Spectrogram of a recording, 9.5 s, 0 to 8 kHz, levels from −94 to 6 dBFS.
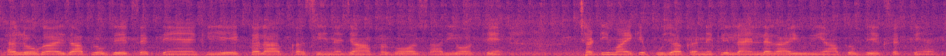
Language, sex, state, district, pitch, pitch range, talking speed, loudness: Hindi, female, Uttar Pradesh, Jalaun, 220 Hz, 215-225 Hz, 210 wpm, -18 LUFS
